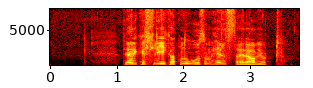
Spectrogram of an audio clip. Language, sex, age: Norwegian, male, 44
